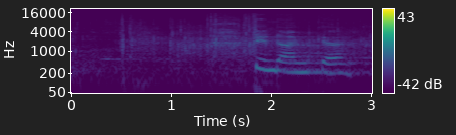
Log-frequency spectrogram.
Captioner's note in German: Beifall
